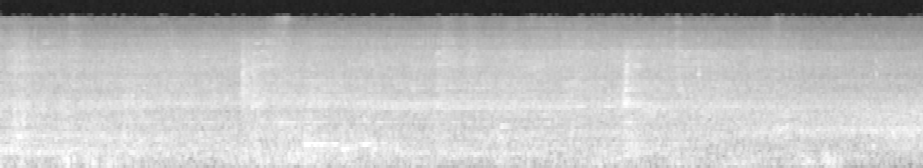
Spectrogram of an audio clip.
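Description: Enoden (Enoshima Electric Railway) train running past on street-level track, a steady low rumble of wheels and motors with a few faint clicks.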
